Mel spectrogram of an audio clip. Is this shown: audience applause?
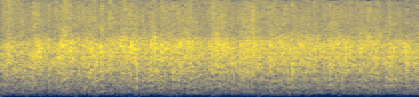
yes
